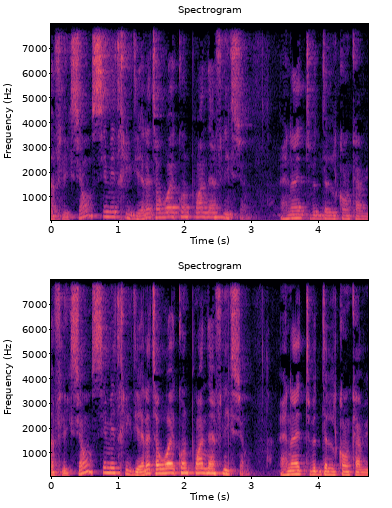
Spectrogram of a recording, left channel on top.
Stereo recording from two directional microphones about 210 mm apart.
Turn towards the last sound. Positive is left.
turn(degrees=-40)  # may be behind; listen again after turning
